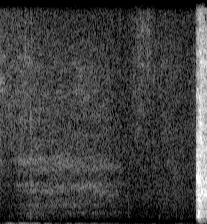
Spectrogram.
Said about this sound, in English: All right, y'all. I'm done. I'm coughing. I'm going. Y'all take care, and hopefully I'll sound better next week.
